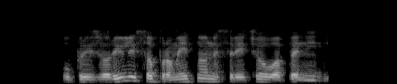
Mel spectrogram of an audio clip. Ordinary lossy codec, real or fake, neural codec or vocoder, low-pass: Opus, 24 kbps; real; none; 5.4 kHz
